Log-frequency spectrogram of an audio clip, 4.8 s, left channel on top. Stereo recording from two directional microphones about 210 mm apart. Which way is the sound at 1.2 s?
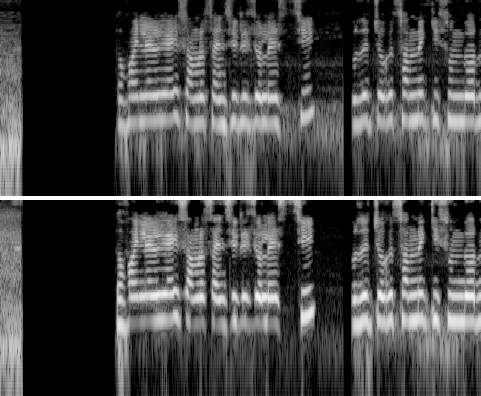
30° right (ahead or behind).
